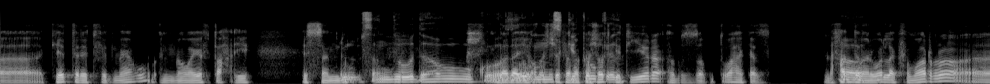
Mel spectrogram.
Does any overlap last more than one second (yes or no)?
yes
